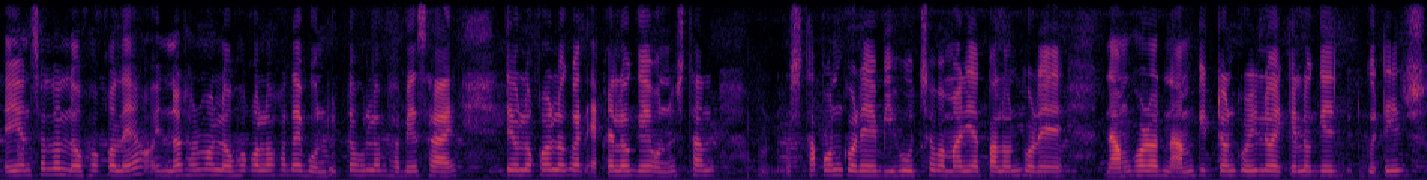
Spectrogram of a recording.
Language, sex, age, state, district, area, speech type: Assamese, female, 45-60, Assam, Barpeta, urban, spontaneous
